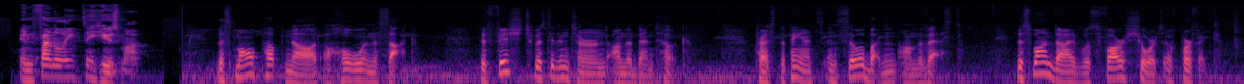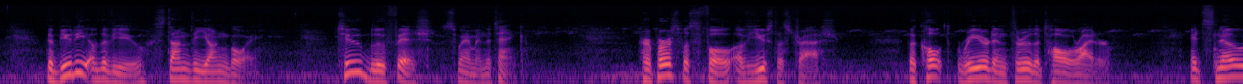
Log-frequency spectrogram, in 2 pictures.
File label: wireless mic test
